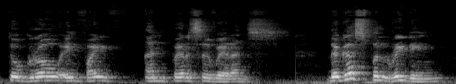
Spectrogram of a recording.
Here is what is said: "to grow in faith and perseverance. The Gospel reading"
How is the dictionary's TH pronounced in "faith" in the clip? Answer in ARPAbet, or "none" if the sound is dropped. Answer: T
